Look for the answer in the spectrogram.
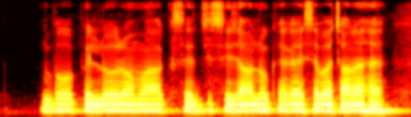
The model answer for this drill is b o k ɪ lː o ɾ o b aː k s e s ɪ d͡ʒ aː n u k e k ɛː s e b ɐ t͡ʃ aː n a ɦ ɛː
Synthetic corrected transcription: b o p ɪ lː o ɾ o m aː k s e s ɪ d͡ʒ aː n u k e k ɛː s e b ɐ t͡ʃ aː n a ɦ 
